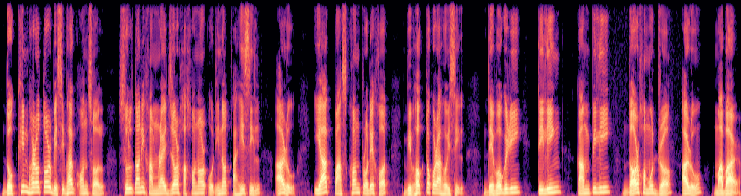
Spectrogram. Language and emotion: Assamese, neutral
